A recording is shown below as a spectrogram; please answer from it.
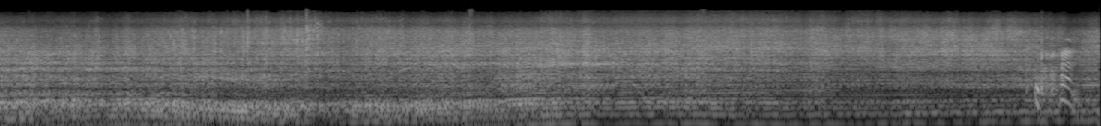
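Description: A pack of sprint racing karts running flat out on a paved track, their small engines making a dense, steady, high-revving drone that swells as a kart passes close about eight seconds in.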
